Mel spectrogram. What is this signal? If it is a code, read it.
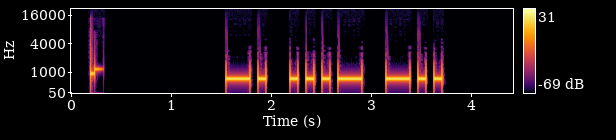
Morse code, heard as a keyed tone, about 15 wpm, 700 Hz. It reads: NVD
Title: All Cut Numbers - 3-Digit 15wpm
